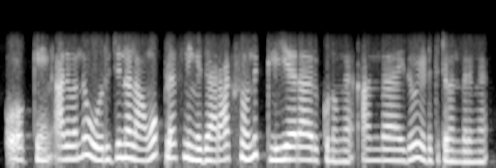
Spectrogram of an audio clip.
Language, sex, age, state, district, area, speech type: Tamil, female, 18-30, Tamil Nadu, Erode, rural, conversation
